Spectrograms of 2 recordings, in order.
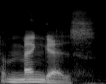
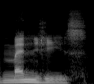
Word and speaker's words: Menges: No, it's pronounced Jeff Menges. That's how it's pronounced. I know there's a guy out there that says Menges and claims to be a friend of Jeff.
